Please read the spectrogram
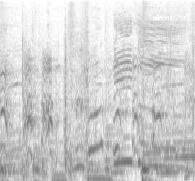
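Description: Background music with a steady bass line, with laughing over it.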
